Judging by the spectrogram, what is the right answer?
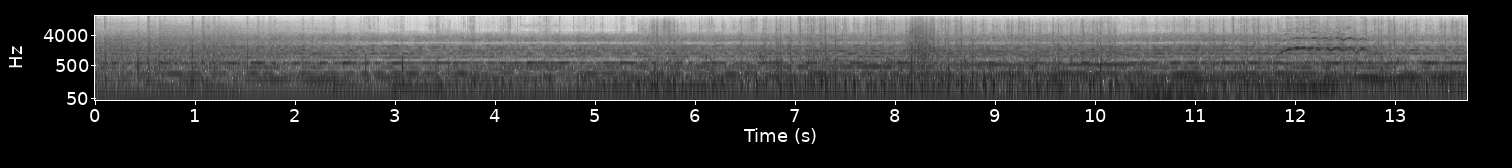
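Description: Horses gallop during a New Forest pony drift, with steady hoofbeats thudding throughout, whinnies and snorts rising above the herd, and a continuous outdoor rumble underneath.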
